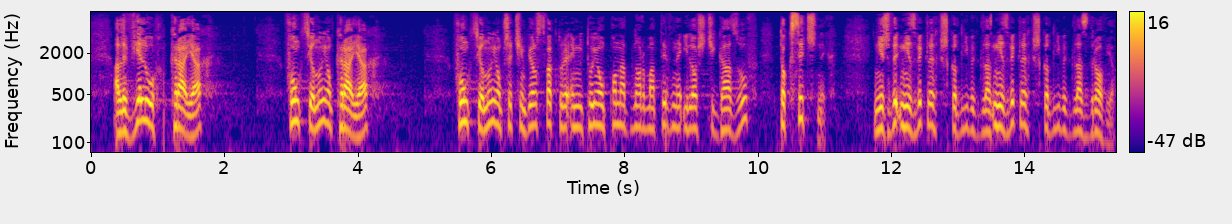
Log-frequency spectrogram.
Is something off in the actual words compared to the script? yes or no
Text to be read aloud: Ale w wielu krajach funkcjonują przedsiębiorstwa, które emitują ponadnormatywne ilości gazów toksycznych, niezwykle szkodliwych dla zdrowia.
yes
